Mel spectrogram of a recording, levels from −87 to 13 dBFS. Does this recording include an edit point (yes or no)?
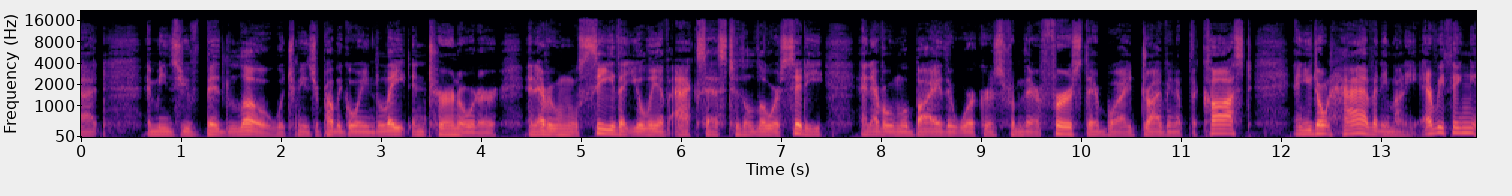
no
